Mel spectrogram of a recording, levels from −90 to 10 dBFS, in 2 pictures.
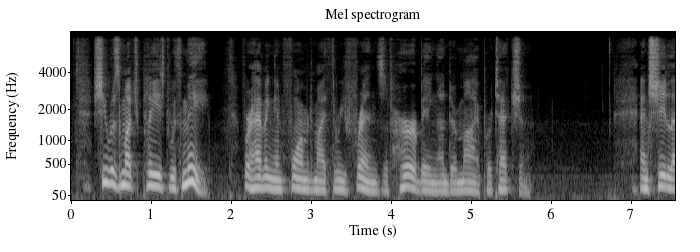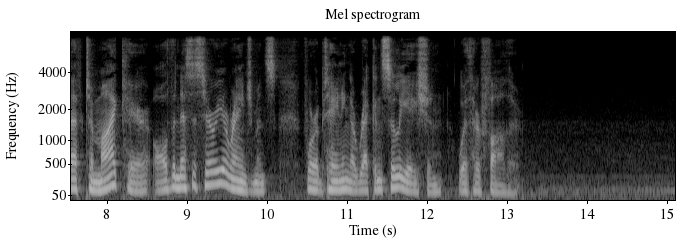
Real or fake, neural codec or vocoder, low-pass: real; none; 7.2 kHz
